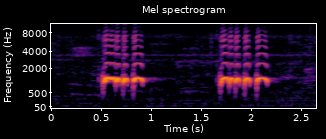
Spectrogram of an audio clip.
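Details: Zebra dove with a strong, big voice, used to stimulate other doves to sing. Two loud bursts of four to five rapid, rolling coos, close-miked and clean.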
